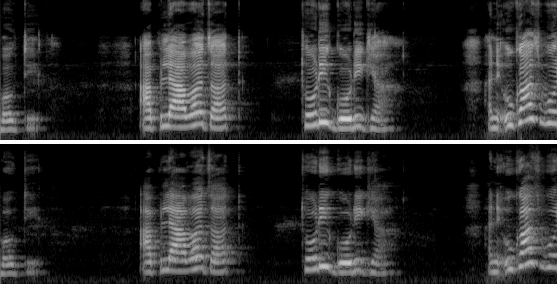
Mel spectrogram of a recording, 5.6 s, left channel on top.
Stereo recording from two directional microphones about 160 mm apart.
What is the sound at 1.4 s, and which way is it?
A woman's voice, 35° left (ahead or behind).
